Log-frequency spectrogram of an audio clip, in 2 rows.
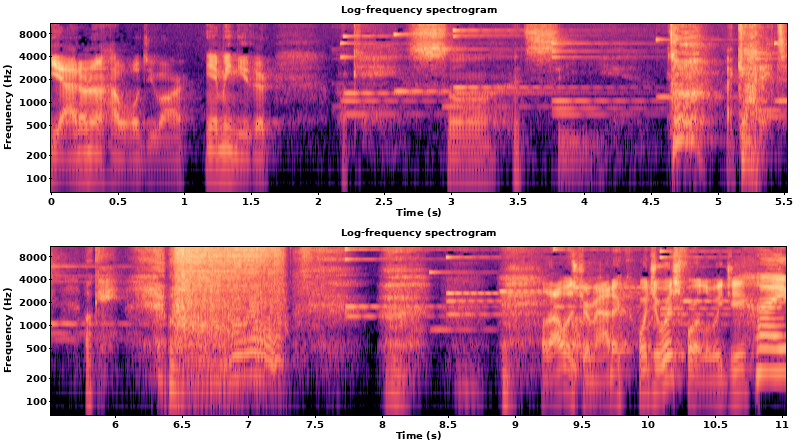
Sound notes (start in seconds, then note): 6.1 gasps; 6.4 blowing air, panting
